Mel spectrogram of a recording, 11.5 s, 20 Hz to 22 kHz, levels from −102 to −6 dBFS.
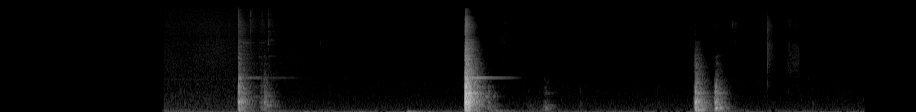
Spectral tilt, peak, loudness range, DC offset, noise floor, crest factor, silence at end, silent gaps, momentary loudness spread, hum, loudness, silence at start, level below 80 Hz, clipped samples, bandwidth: -6 dB/octave; -16 dBFS; 17 LU; under 0.1%; -83 dBFS; 34 dB; 2.4 s; none; 22 LU; none; -38 LUFS; 2.95 s; -74 dBFS; under 0.1%; 16 kHz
